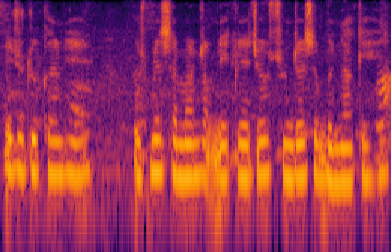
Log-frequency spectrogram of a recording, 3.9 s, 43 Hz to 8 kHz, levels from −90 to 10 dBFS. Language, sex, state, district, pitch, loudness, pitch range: Hindi, female, Arunachal Pradesh, Papum Pare, 210 Hz, -14 LUFS, 200-220 Hz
